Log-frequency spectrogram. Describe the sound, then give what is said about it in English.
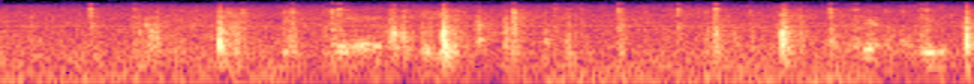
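Tarot cards being shuffled fairly fast for a reading: a quick, irregular run of soft clicks and papery flicks, fairly quiet, with faint murmuring in the background. “I'm trying to get the cards shuffled fairly fast so we can get as many people in as we can.”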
